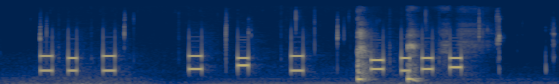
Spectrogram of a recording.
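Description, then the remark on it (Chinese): A mobile phone keypad beeps through a string of dialing tones as a call to the police is dialed, about ten short, clear presses in quick groups with a brief pause, plus a faint rustle of handling partway through. Nobody speaks. “我打就是了。你先别动手，把手机给我。”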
